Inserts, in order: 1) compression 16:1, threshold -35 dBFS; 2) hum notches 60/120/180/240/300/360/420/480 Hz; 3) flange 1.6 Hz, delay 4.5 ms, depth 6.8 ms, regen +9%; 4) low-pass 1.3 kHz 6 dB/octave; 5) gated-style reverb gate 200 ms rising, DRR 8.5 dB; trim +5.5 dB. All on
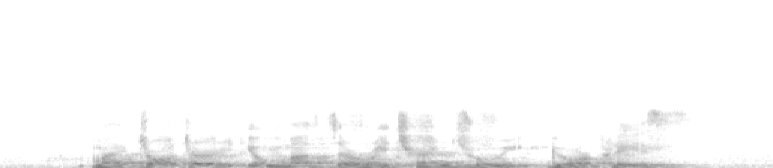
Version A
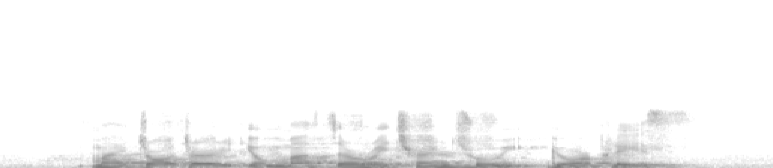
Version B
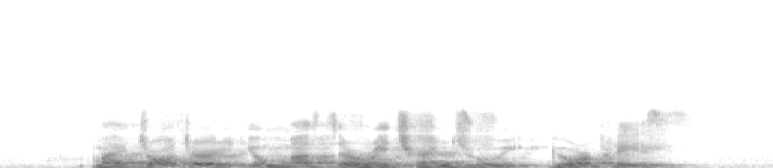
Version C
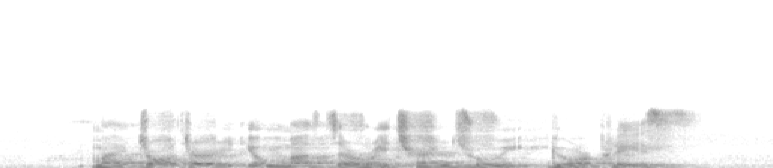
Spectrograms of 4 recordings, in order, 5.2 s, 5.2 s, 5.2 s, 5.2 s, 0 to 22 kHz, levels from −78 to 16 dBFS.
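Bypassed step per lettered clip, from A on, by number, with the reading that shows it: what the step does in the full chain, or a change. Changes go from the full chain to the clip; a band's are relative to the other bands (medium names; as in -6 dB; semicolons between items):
3, loudness change +3.0 LU; 1, mean gain reduction 7.0 dB; 4, 4 kHz band +9.0 dB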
